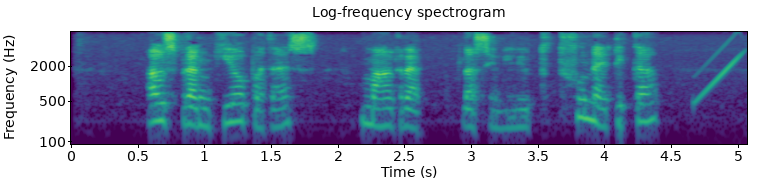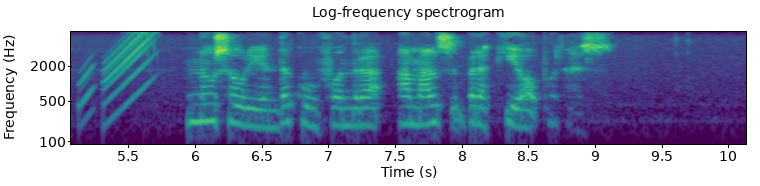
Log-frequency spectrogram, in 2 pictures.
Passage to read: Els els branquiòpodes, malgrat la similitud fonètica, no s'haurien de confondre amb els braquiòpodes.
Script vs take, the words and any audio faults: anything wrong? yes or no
yes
